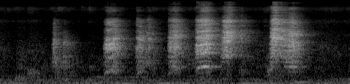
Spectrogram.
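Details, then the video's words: Red-breasted parakeet in the morning giving a quick series of about seven harsh, raspy, screechy notes, each short burst following the last with little pause, over a quiet background. "KICAUAN MERDU BETET SUMATERA PAGI HARI"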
